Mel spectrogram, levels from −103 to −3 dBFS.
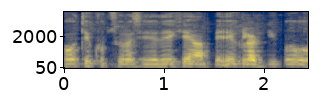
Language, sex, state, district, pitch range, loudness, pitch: Hindi, male, Uttar Pradesh, Hamirpur, 115-120 Hz, -22 LUFS, 120 Hz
